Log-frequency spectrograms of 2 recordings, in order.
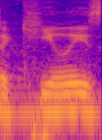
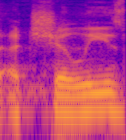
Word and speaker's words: Achilles: million by simply reading out this board but pronounced Achilles as a chilies which the judges didn't accept and finally a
